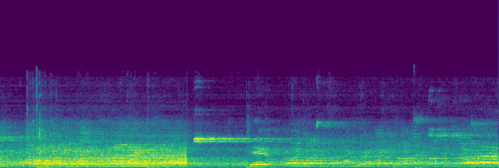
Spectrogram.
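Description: A crowd cheers and chatters in an echoing gym.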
